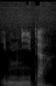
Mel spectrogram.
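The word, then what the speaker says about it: 입니다: m Ini adalah cara bacanya teman-teman maka anda membacanya adalah Im atau biasanya lebih cepat jadi imnita seperti itu teman-teman ya Saya rasa bisa dipahami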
